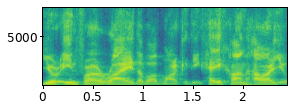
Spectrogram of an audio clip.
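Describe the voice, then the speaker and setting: In a very clean recording with a silent background, a man speaks at a fairly high pitch with a slight Latin American accent. His pace is fairly quick, with ordinary pitch variation. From Mexico. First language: Spanish. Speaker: podcast host. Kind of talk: interview podcast. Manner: hesitant, many fillers.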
